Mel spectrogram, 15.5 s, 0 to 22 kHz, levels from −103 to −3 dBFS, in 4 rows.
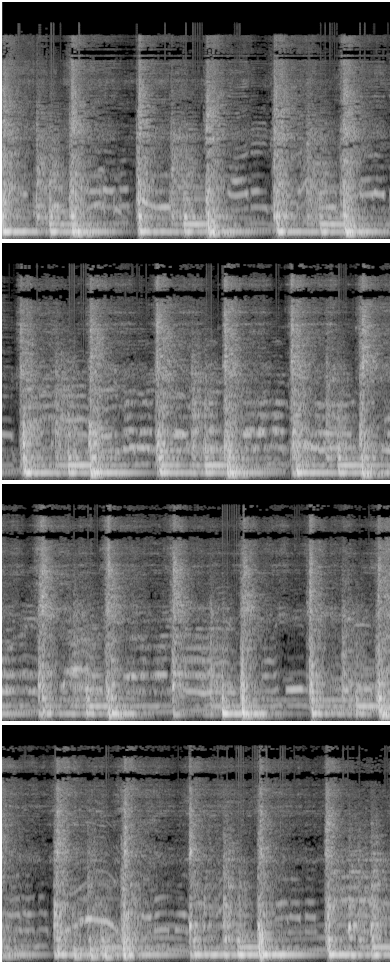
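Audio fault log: throughout: block size mismatch (padded). A steady buzz at 43.1 Hz sits under the audio, which fits a 1024-sample read block. Each block arrives slightly short and is zero-filled, so playback runs at 0.999 times normal speed with timbre unchanged.
0.0–4.0 s: adaptive stream starting at a low bitrate. The opening's missing or synthetic treble and stronger artefacts point to a low-bitrate HE-AAC start. At 4.0 s quality steps up abruptly without a gap, consistent with a switch to AAC-LC around 96 kbit/s.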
